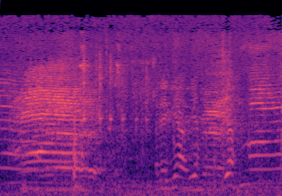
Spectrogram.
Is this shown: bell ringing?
no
